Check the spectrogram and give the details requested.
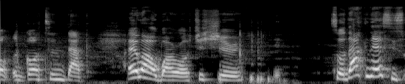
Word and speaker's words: ọchịchịrị: Ọchịchịrị.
